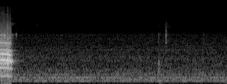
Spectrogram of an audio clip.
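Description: The tail of a harsh, voiced cough cuts off right at the start, then only a faint steady hum remains, with one tiny click about one and a half seconds in.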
